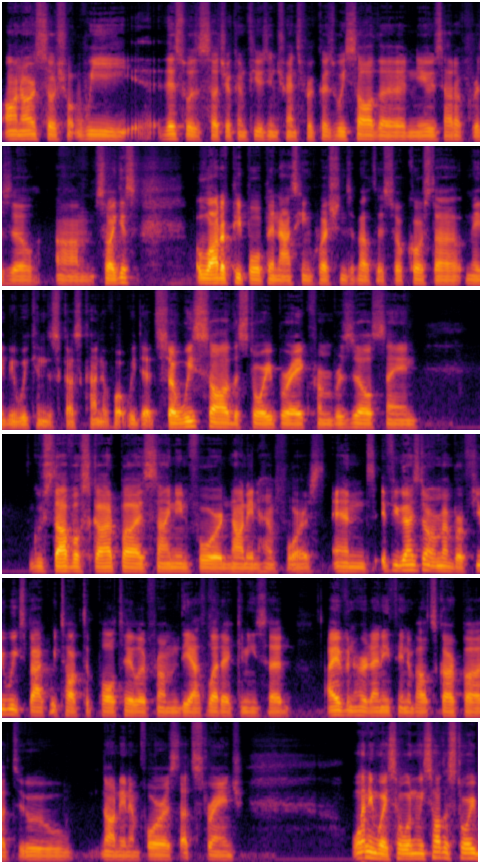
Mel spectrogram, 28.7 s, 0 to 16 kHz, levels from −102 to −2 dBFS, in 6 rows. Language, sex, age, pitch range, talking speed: English, male, 20-39, 90-95 Hz, 205 wpm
